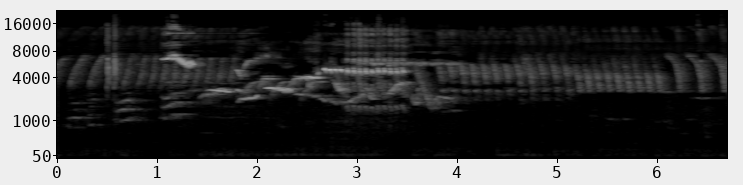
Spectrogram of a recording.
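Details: Lively Sunda robin song meant as a lure for other birds: high whistled notes rising into a dense twittering stretch with a fast trill, ending in a steady string of rapid buzzy notes.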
